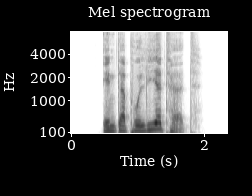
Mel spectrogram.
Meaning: inflection of interpolieren: 1. second-person plural preterite 2. second-person plural subjunctive II
- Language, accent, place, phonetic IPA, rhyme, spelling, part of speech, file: German, Germany, Berlin, [ɪntɐpoˈliːɐ̯tət], -iːɐ̯tət, interpoliertet, verb, De-interpoliertet.ogg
